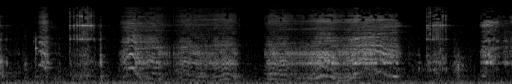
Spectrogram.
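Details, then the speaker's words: JDM red-top Nissan SR20DET salvage engine with heavy varnish, turned over with the valve cover off: repeated dry, high screeching squeals each stroke, sounding worse than before, from piston rings dragging on rusted bores. "almost sounds worse i don't know how it's possible yeah that sounds pretty bad screaming at me"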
